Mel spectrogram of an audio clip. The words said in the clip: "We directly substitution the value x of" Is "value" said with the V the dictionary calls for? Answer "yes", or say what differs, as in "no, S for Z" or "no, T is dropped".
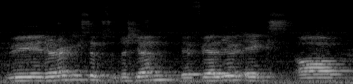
no, F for V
